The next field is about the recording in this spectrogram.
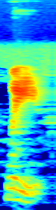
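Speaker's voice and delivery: "Leave" ending on the V sound; silent E. Shown as a demonstration. Teacher models for students, "Leave" with the final E silent. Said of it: "It's a silent E there".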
